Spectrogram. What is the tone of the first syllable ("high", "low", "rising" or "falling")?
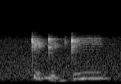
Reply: high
